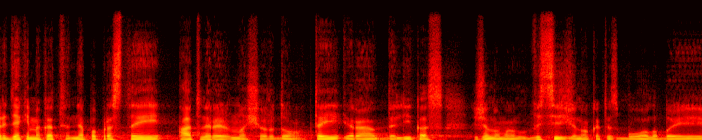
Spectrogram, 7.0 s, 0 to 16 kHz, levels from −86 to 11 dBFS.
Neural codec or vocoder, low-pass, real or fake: autoencoder, 48 kHz, 32 numbers a frame, DAC-VAE, trained on Japanese speech; 14.4 kHz; fake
